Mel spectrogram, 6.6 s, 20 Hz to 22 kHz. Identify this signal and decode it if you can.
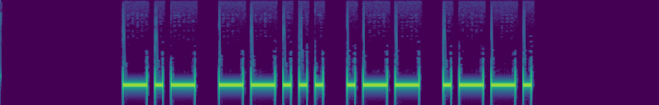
Morse code, heard as a keyed tone, about 15 wpm, 700 Hz. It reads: K7WP
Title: Easy Call Signs Repeated 3x - 15wpm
